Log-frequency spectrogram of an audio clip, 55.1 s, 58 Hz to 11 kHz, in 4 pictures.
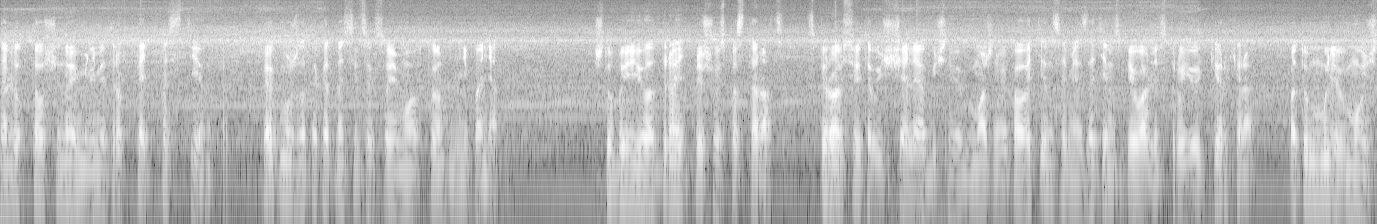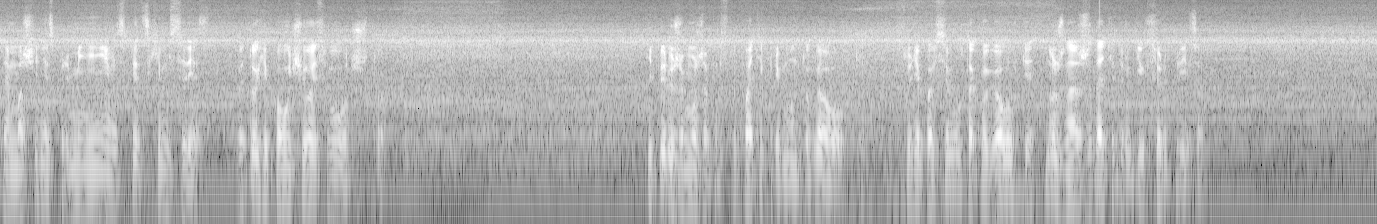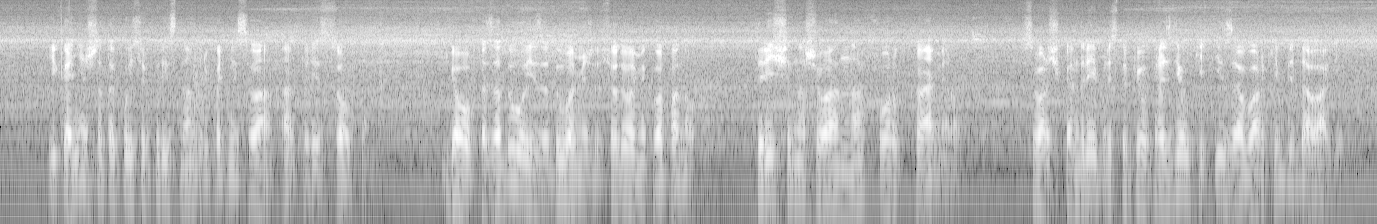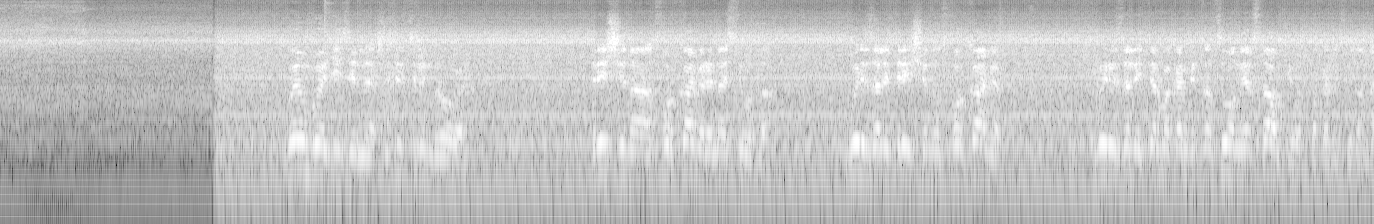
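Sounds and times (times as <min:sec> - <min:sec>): steady hum and hiss: 0:00.0 - 0:43.5.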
